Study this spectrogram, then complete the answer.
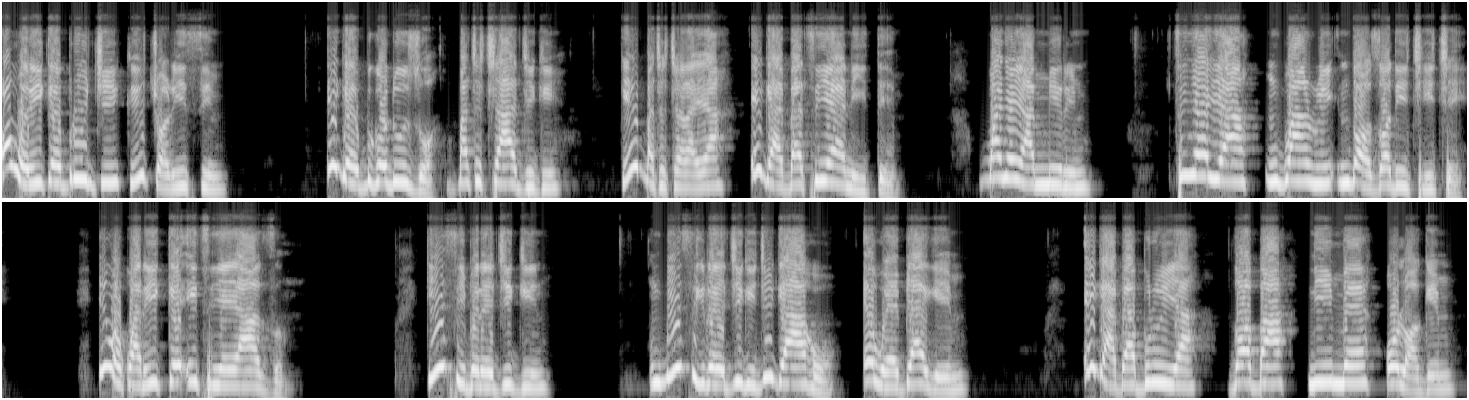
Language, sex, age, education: Igbo, female, 15-29, tertiary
